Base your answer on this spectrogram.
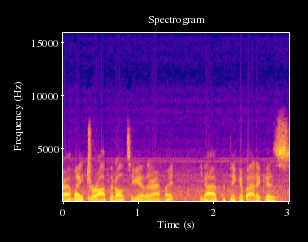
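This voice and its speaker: Over noticeable background noise, a man with a New Jersey accent speaks in a relaxed tone with monotone, flat intonation. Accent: New Jersey American English. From US, New Jersey. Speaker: flight sim streamer and flight attendant. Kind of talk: casual live stream chat. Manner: relaxed, hesitant with fillers.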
